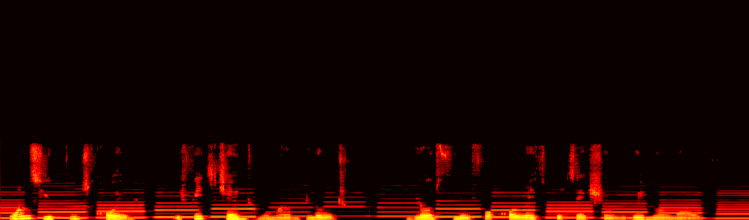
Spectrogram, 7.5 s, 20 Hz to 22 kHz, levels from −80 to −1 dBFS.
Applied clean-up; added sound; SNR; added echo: none; Wind instrument, woodwind instrument; 13 dB; none.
